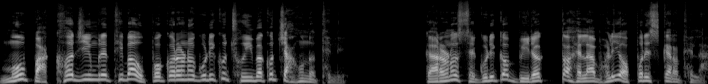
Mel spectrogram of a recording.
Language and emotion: Odia, disgusted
